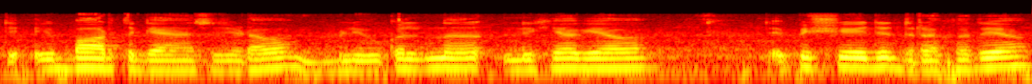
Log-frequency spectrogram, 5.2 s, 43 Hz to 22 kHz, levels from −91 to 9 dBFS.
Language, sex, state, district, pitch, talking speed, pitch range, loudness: Punjabi, male, Punjab, Kapurthala, 145 Hz, 185 wpm, 130-150 Hz, -17 LUFS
